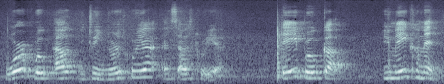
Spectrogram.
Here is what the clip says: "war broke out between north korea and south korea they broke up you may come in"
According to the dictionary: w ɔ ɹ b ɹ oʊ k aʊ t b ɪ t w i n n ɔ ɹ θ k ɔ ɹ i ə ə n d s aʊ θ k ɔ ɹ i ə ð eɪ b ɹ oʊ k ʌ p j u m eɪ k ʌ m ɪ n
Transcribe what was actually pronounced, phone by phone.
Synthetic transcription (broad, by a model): w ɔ ɹ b ɹ oʊ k aʊ t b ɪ t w i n n ɔ ɹ θ k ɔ ɹ i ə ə n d s aʊ θ k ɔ ɹ i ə ð eɪ b ɹ oʊ k ʌ p j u m eɪ k ʌ m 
